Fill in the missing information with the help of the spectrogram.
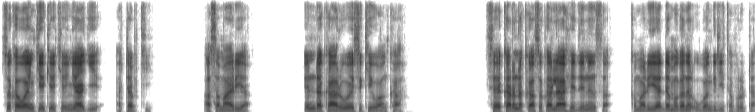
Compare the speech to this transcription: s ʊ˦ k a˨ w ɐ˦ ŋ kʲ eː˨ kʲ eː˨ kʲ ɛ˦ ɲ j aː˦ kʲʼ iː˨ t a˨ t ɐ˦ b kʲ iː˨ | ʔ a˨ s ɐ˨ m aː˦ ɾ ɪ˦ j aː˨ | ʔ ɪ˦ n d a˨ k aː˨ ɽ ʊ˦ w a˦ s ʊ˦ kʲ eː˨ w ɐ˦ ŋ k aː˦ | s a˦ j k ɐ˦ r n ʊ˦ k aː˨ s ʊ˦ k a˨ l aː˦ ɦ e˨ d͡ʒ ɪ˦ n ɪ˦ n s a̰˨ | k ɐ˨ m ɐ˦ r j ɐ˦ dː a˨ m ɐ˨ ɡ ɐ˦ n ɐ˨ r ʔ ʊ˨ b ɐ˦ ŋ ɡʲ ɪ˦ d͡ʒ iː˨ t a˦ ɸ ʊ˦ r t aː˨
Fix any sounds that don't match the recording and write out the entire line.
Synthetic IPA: s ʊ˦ k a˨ w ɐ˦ ŋ kʲ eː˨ kʲ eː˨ kʲ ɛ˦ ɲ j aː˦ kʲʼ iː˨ ʔ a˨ t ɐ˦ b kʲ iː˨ | ʔ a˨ s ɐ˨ m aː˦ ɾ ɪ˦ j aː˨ | ʔ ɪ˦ n d a˨ k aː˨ ɽ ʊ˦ w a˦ s ʊ˦ kʲ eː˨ w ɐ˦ ŋ k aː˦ | s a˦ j k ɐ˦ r n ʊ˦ k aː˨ s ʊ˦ k a˨ l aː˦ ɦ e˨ d͡ʒ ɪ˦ n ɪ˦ n s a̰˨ | k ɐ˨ m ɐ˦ r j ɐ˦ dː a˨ m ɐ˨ ɡ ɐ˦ n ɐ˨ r ʔ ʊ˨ b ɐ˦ ŋ ɡʲ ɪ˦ d͡ʒ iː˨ t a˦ ɸ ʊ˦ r t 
